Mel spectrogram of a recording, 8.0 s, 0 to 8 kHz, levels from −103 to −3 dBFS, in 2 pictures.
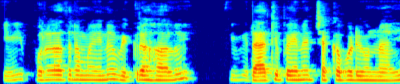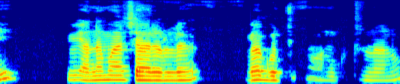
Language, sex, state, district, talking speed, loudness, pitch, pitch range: Telugu, male, Telangana, Nalgonda, 90 wpm, -25 LUFS, 155 Hz, 145-170 Hz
